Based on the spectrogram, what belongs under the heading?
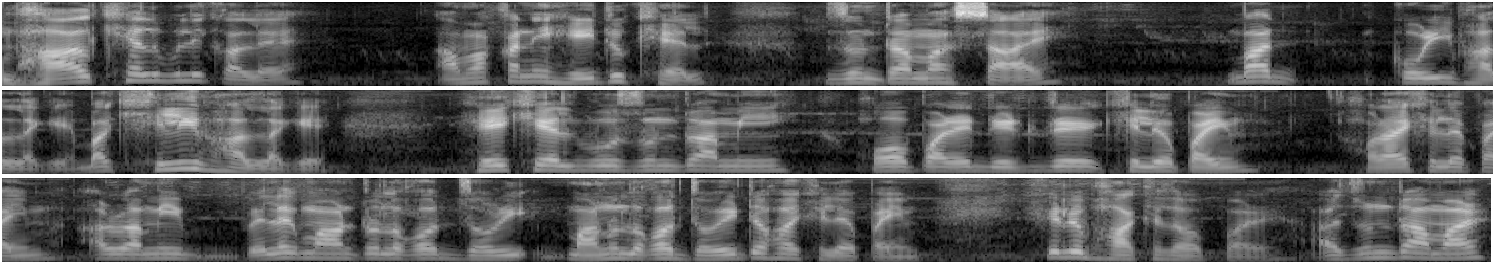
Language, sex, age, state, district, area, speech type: Assamese, male, 30-45, Assam, Charaideo, urban, spontaneous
